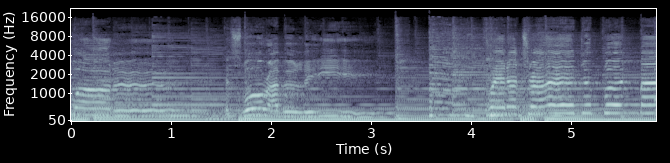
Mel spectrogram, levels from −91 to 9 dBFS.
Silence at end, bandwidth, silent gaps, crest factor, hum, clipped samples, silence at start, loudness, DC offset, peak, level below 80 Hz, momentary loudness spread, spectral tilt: 0 s; 16.5 kHz; none; 14 dB; none; under 0.1%; 0 s; -15 LUFS; under 0.1%; 0 dBFS; -22 dBFS; 10 LU; -5 dB/octave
